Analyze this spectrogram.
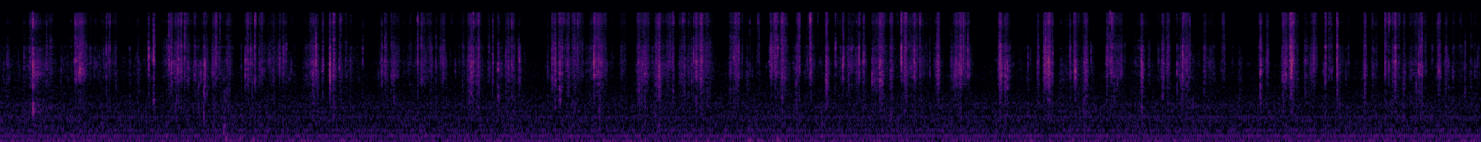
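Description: Small plastic bags of diamond-painting resin drills being handled and sorted: a dense run of quick crinkles and rattles of the beads in their bags, over a faint steady hum.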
